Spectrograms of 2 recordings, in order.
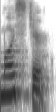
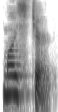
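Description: First: It is spoken in an American accent. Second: It is spoken in an American accent.

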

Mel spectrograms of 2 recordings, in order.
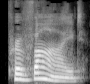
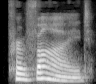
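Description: First: The first vowel is reduced to schwa. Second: The same.

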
